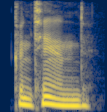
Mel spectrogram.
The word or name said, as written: contend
